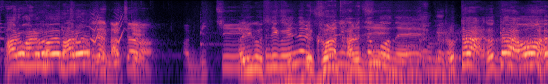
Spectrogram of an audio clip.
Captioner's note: murmuring before the trust game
